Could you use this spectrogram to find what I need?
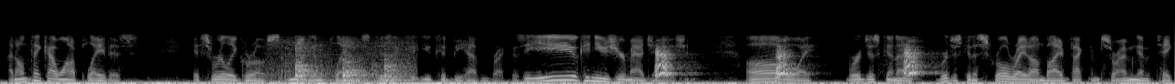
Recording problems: high frequencies cut off; severe; nothing above 4 kHz
low rumble; faint; throughout; 20 dB below the speech
footsteps; loud; from 2.5 to 4 s; peak 3 dB above the speech
dog barking; loud; from 6.5 to 9 s; peak 5 dB above the speech

